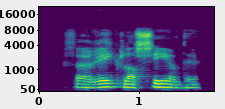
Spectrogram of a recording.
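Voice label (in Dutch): "gereclasseerde", Dutch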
